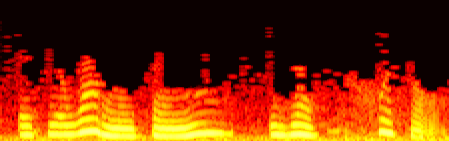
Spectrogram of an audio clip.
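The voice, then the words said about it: Low-voiced Humphrey Bogart impression. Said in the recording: “You sounded just like Humphrey Bogart. ... You were talking with an accent and a low voice.”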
